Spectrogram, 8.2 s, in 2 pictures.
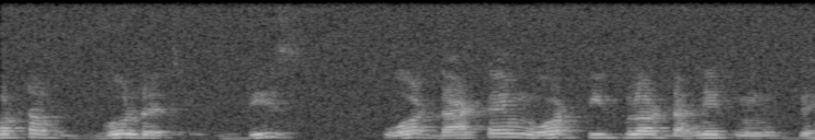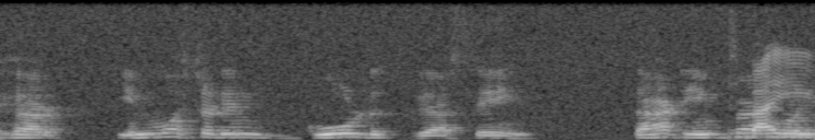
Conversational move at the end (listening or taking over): listening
